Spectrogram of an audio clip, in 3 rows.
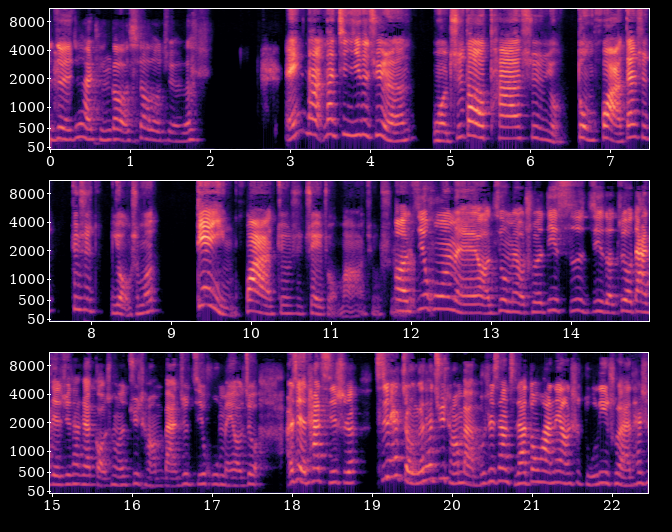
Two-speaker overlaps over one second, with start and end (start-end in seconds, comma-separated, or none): none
